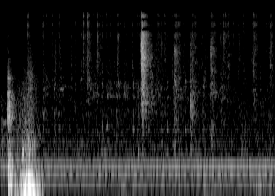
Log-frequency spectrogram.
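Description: Trigger spray bottle of insecticide squirting into a kitchen cabinet: a heavy dull thump about half a second in, then a sharp spray hiss near three seconds, followed by a few fainter short squirts. A low steady hum runs underneath.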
